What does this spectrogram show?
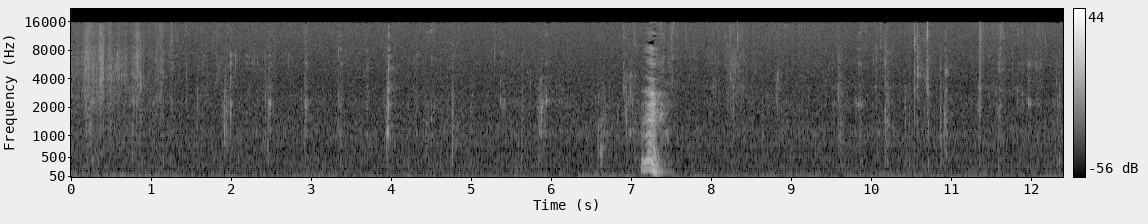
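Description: A person chewing a mouthful of chicken sandwich smothered in chili and cheese sauce: soft, wet mouth clicks and smacks throughout. About seven seconds in, a short loud vocal sound gliding down in pitch, like an appreciative "mm".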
